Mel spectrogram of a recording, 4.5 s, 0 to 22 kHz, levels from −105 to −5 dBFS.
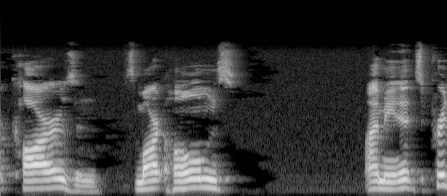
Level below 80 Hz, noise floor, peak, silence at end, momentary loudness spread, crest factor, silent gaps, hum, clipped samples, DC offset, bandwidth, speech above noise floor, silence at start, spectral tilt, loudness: -78 dBFS; -72 dBFS; -8 dBFS; 0 s; 16 LU; 16 dB; none; none; under 0.1%; under 0.1%; 8.6 kHz; 49 dB; 0 s; -5 dB/octave; -23 LUFS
